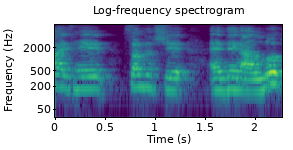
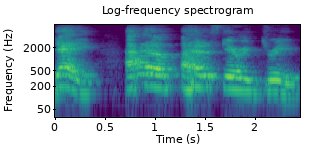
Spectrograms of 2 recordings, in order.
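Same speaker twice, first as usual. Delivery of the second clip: put-on young little-boy voice; 4 dB louder than usual. Retelling asking the father for comfort after a nightmare: imitating his childhood self. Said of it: "I said".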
